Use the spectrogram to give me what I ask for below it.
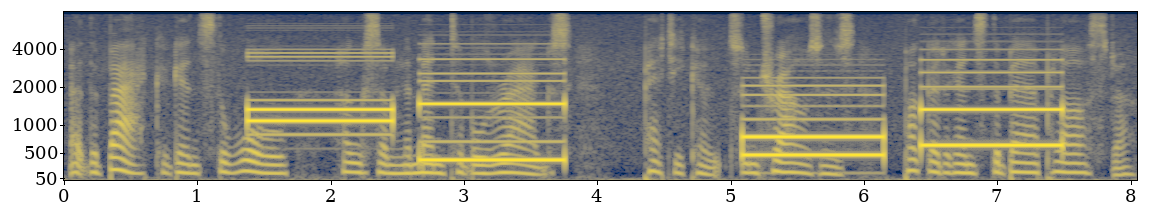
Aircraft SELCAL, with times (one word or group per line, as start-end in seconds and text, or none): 1.4-3.8 PR-CS
5.1-7.5 EK-HR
